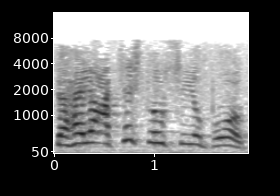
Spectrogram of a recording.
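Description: An actor playing a slow-witted, simple bar regular with a dopey, halting delivery in a 1940s radio comedy. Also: male voice, extremely high pitch, a bit bright. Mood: dim, wondering. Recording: dull, hissy 1940s radio recording.

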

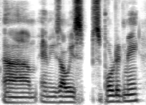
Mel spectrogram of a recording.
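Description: A man's voice: on the low side, level tone, unhurried, clean tone. A young man co-hosting a podcast, talking emotionally and rambling, swearing constantly and restarting his sentences. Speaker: podcast co-host. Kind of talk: casual podcast chat.

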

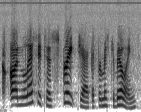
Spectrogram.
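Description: Wholesome young ingenue for 1940s radio drama: high-pitched, bright, earnest, folksy exclamations. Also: female voice, sing-song, fairly quick, slight background noise, poor audio. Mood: cheerful. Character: sweet, earnest, wholesome girlish young woman.

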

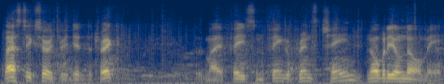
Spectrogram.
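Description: Actor as a smug gang boss, muffled sound. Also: male voice, medium pitch, lively intonation, a little fast, lightly acted. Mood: self-satisfied. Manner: sly, self-satisfied. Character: smug, cunning male gang boss in hiding. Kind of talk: old-time radio crime drama acting. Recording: muffled radio recording, crowd noise behind.

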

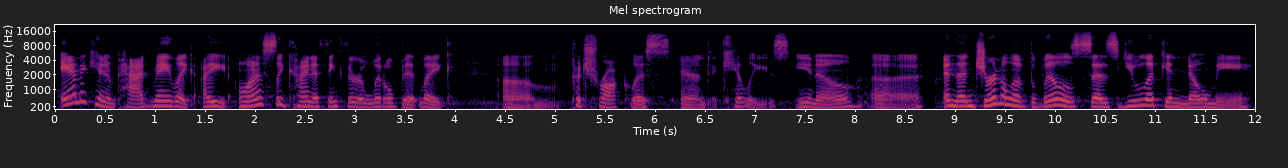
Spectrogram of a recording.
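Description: A woman's voice: medium pitch, expressive, measured pace, vocal fry, a bit bright. A woman hosting a casual podcast, chatting informally and reading out listener comments. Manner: informal, conversational. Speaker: podcast host.

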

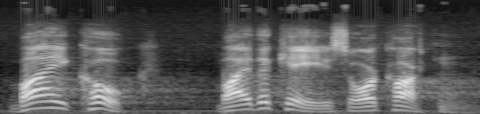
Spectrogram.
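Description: Animated male announcer on vintage radio. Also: fairly high pitch, measured pace, very noisy. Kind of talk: scripted vintage radio sponsor read and music introduction. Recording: dull vintage radio, long hall reverb.

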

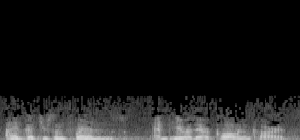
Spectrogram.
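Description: Confident, kindly businessman, male, vintage radio, animated husky delivery, thin phone-like old recording. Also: lowish voice, normal speed, exaggerated voice. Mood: confident, reassuring. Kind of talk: vintage radio drama acting.

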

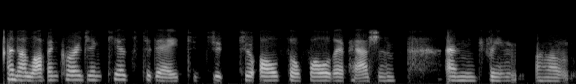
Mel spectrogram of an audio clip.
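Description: A middle-aged woman from Bulgaria, a children's author being interviewed, talking in a hesitant way with many ums and soft laughs. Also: on the low side, fairly even intonation, moderate pace, no room sound. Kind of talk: casual interview talk. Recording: dull lo-fi audio.

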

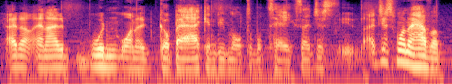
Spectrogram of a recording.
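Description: A man's voice: fairly low pitch, animated, fairly quick. A man hosting a podcast in casual, informal conversation, sometimes reading text aloud. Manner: informal, swearing, often laughing. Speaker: podcast host. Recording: background music under speech. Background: music.

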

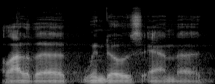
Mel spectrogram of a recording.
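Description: A man from Illinois, a distillery co-owner, answers questions in a halting way with many ums, trailing off softly. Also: extremely low pitch, completely flat delivery, big-room sound. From Illinois, USA. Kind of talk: casual interview answers. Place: distillery building interior.

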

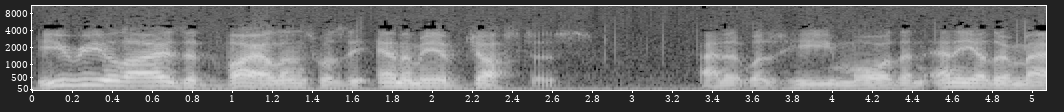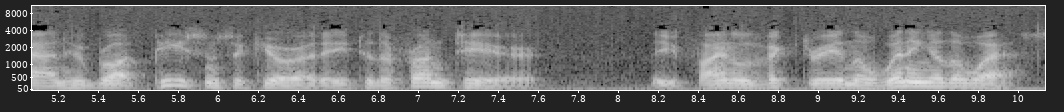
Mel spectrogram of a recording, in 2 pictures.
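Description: An actor playing a grandiose, stirring announcer, delivering emphatic dramatic narration for an old-time radio western adventure. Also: male voice, mid-range voice, very animated, brisk. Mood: stirring, grand. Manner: emphatic, theatrical, declamatory. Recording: tinny, narrow-band vintage radio recording.

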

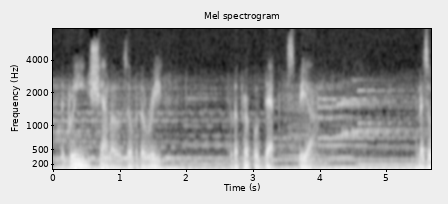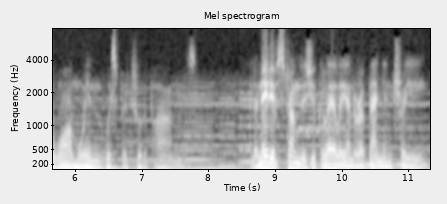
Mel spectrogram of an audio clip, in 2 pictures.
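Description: An actor playing a world-weary, wry male private detective in a 1940s radio drama, speaking laconically and narrating his case. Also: rumbling low. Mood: wistful, reflective. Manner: laconic, wry, tender with women. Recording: muffled vintage radio recording with music.

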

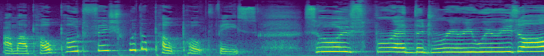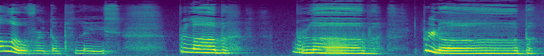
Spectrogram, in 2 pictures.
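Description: A woman voicing a gloomy male fish in a storybook, chanting his mopey refrain and booming out loud blubs. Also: expressive, extremely slow. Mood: glum, sing-song.

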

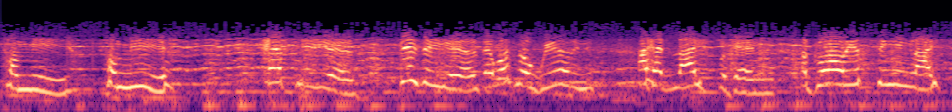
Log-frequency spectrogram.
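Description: Lovesick older widow monologue, old radio play, really slow and dramatic, music swelling under a dull recording. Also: female voice, extremely high pitch, very animated, crowd noise, exaggerated voice. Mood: exultant. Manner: impassioned, theatrical, halting repetitions. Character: lonely, lovestruck older wealthy Russian widow, passionately yearning.

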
